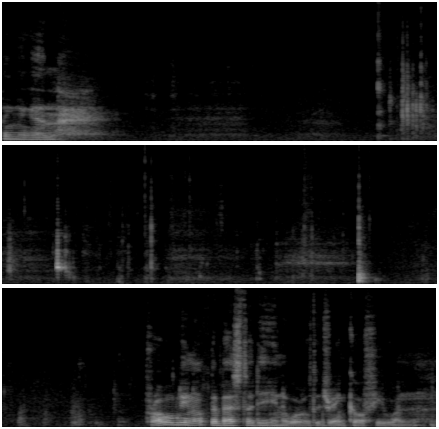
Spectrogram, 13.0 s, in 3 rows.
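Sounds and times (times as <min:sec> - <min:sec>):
tape roll clicks and rustles: 0:03.7 - 0:07.2.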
